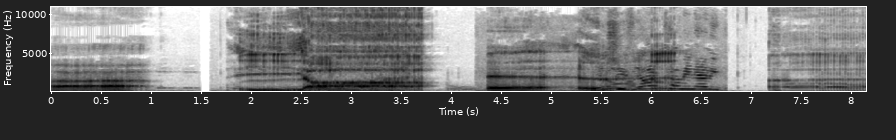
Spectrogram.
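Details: Several loud, drawn-out voiced belches in a row with short pauses, then the person remarks they can't stop; repeated burping.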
